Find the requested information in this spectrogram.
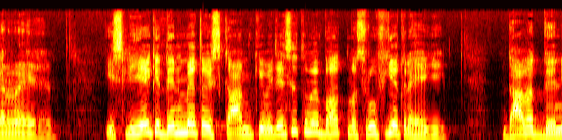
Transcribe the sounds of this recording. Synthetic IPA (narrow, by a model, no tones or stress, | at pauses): ɐɾːɐɦeɦɛ̰̃ː | ɪsliek̬ed̪ɪnmẽt̪oɪskaːmkiʋɐd͡ʒəɦset̪ʊmẽbɐɦʊt̪mɐsɾuːfijət̪ɾɐɦeːɡḭː | d̪aːʋət̪̚d̪eːn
